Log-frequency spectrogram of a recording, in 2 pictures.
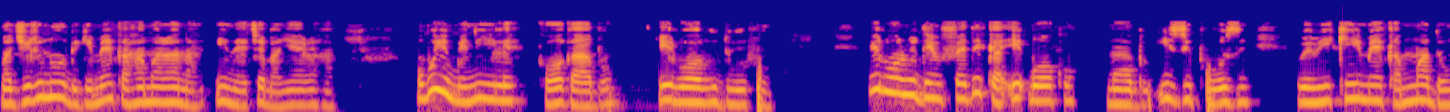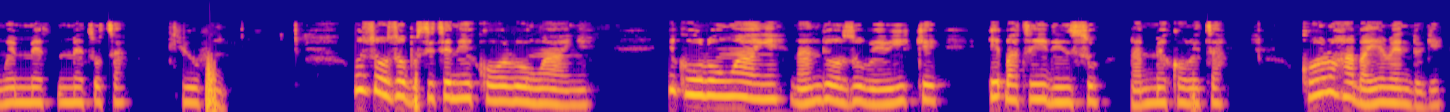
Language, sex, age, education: Igbo, female, 15-29, secondary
